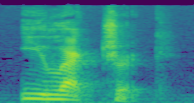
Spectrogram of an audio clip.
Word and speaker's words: electric: of the word is electric e l e c t r i c electric electric now in that three syllable word the second syllable is stressed so it's electric electric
